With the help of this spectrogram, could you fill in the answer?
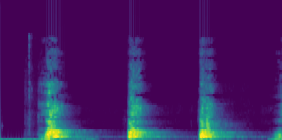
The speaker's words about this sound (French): Mais tout à coup, un chien surgit devant lui et se met à japper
